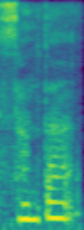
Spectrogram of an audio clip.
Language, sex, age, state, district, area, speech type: Santali, male, 18-30, West Bengal, Paschim Bardhaman, rural, spontaneous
